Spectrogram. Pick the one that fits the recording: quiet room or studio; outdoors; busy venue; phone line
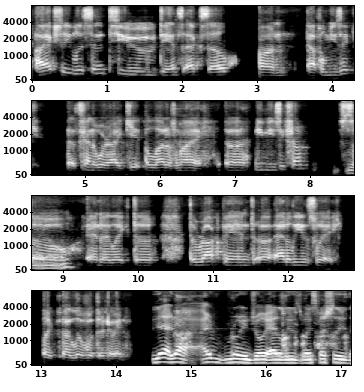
phone line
